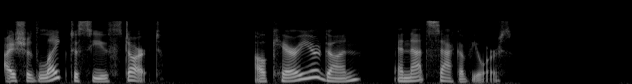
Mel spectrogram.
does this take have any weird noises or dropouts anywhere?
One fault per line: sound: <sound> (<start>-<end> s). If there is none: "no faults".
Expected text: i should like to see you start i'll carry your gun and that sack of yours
no faults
